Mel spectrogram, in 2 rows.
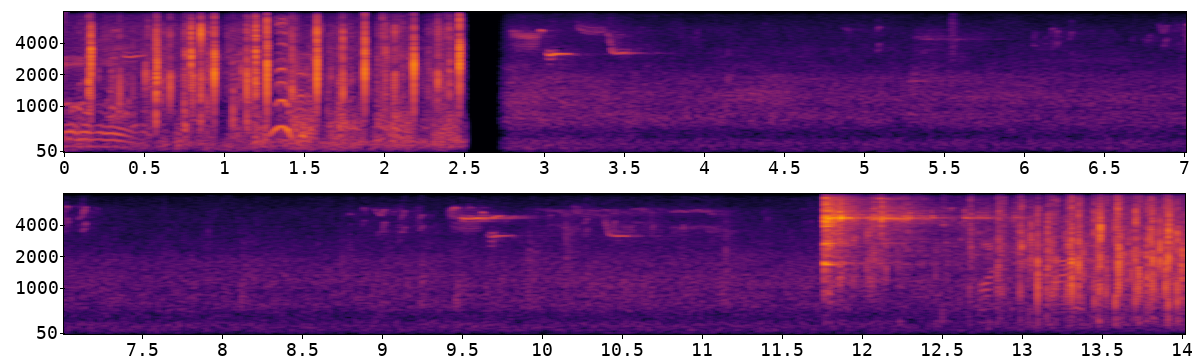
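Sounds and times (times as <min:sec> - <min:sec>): small birds chirping: 0:02.8 - 0:04.1, 0:04.8 - 0:07.4, 0:08.7 - 0:11.4
steady outdoor hiss: 0:02.8 - 0:14.0.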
